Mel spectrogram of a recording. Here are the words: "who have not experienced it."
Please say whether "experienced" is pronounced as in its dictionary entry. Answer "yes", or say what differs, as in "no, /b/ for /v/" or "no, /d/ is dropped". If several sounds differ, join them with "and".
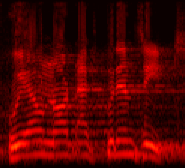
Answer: no, /t/ is dropped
